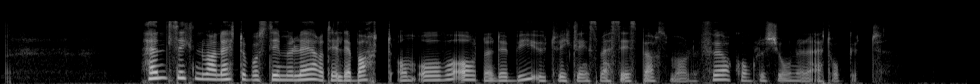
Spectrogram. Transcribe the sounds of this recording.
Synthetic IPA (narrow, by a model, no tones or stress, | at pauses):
hɛnsɪkt̪n̩ʋɑːʁnɛt̪ʊpoːst̪ɪmʉleːʁət̪ʰɪld̪ɛbɑt̪ʰɔmoːʋəʁʔɔ̰ʁd̪nəd̪əbyːʔʉːt̪ʰʋɪklɪŋsmɛsɪəspœʁsmo̰ːlføːʁkʰʊŋkʰlʉʃṵːnənə̰ʔæ̰ːt̪ʰʁʊkə̥t̪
